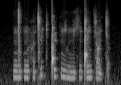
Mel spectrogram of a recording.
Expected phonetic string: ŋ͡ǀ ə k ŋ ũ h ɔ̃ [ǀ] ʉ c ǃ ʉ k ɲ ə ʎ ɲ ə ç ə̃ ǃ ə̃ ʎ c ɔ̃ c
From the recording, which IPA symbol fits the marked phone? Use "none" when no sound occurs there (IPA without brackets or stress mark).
ǀ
